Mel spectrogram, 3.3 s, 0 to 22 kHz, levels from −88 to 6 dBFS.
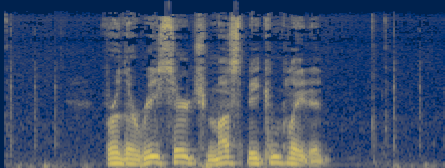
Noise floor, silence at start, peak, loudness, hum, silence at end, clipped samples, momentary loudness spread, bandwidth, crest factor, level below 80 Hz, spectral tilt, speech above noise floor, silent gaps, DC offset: -41 dBFS; 0.3 s; 0 dBFS; -13 LUFS; none; 0.9 s; under 0.1%; 7 LU; 17 kHz; 16 dB; -40 dBFS; -4.5 dB/octave; 29 dB; none; under 0.1%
